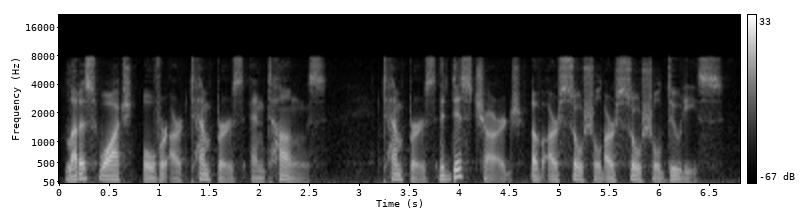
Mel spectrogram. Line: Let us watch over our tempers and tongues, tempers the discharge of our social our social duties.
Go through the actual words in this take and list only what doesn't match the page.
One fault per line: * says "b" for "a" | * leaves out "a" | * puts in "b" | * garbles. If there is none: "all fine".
all fine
